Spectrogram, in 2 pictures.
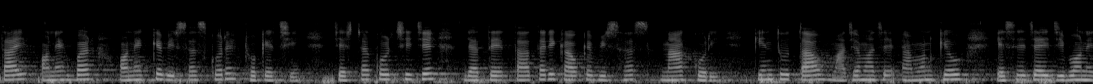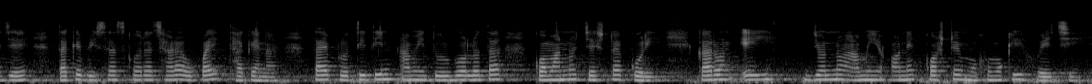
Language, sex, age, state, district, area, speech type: Bengali, female, 18-30, West Bengal, Purulia, urban, spontaneous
